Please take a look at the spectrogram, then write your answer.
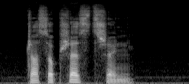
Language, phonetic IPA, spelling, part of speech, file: Polish, [ˌt͡ʃasɔˈpʃɛsṭʃɛ̃ɲ], czasoprzestrzeń, noun, Pl-czasoprzestrzeń.ogg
